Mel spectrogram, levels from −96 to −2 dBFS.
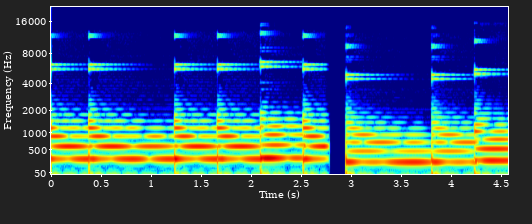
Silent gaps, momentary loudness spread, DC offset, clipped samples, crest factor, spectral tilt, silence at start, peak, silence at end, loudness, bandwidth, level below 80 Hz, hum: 2.79-2.94 s; 7 LU; under 0.1%; under 0.1%; 12 dB; -5 dB/octave; 0 s; -4 dBFS; 0 s; -17 LUFS; 13 kHz; -46 dBFS; none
